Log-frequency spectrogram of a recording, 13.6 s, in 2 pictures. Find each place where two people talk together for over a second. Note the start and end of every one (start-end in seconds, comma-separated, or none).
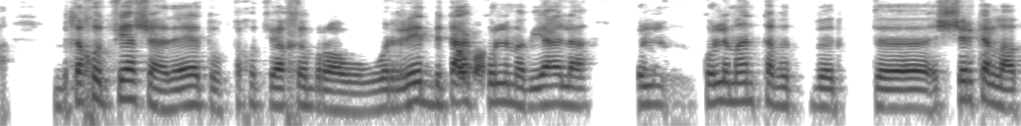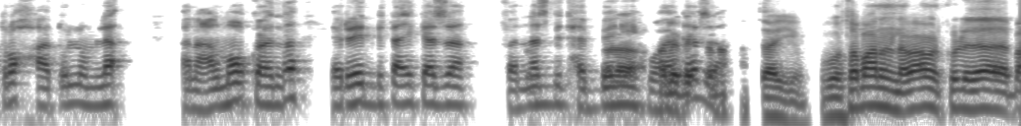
none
